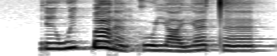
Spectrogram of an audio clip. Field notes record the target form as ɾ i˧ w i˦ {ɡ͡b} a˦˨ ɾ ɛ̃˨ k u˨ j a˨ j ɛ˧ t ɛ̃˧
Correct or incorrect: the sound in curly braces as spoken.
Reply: correct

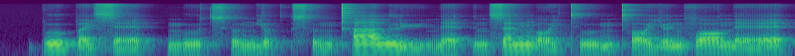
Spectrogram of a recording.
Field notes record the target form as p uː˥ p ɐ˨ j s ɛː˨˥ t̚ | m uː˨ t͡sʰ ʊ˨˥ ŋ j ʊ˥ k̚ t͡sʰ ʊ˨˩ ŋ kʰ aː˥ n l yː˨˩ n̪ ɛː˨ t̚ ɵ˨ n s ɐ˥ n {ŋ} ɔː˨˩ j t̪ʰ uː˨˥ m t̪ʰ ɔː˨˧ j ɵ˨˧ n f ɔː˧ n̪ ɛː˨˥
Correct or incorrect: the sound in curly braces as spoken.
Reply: correct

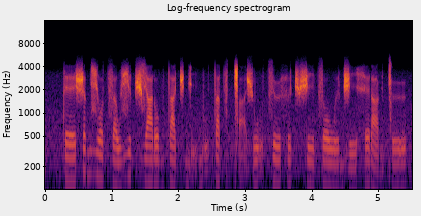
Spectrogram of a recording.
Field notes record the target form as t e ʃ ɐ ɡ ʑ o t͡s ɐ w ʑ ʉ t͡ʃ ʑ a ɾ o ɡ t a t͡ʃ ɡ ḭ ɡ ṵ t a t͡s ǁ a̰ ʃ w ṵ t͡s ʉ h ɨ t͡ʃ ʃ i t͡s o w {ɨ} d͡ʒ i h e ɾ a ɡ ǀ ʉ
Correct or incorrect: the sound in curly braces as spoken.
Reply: correct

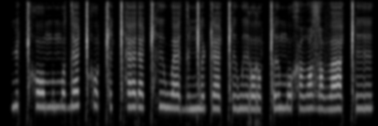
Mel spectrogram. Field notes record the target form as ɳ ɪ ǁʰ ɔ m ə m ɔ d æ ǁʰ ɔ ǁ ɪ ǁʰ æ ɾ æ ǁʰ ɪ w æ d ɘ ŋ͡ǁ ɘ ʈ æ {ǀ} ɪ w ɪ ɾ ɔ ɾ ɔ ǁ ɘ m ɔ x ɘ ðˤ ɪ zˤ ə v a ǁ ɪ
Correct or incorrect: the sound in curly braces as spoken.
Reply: incorrect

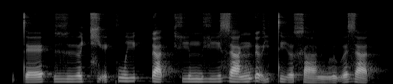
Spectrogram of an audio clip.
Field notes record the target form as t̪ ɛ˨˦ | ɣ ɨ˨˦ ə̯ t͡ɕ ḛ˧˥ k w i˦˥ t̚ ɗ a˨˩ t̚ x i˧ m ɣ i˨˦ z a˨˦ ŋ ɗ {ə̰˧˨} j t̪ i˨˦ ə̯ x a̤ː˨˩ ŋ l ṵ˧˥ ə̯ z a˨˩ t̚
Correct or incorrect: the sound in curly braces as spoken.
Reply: incorrect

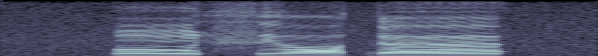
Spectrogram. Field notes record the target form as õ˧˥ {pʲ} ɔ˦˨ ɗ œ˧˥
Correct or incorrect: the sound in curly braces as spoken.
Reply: incorrect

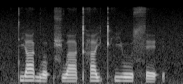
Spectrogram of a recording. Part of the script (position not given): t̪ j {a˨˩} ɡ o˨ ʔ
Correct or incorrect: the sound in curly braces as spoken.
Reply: incorrect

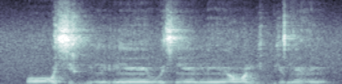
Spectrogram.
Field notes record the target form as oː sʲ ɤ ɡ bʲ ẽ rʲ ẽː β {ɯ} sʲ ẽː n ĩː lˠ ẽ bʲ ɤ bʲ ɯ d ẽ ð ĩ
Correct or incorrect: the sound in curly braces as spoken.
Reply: correct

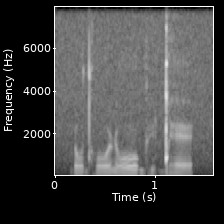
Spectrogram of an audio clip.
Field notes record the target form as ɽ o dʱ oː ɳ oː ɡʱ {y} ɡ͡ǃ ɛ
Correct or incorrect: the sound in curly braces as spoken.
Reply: correct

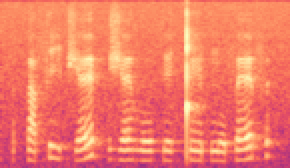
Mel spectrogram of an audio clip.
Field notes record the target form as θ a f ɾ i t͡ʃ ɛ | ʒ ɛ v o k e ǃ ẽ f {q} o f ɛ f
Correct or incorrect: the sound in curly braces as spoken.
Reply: incorrect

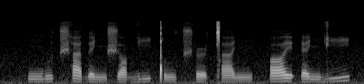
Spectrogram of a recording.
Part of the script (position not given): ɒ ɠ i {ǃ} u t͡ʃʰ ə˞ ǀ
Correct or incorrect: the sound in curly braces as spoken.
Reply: correct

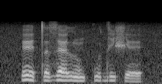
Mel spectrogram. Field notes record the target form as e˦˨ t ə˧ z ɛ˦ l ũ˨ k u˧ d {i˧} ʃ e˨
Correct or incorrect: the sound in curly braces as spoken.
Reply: incorrect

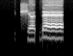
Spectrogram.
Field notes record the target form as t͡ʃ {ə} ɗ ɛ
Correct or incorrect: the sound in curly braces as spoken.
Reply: correct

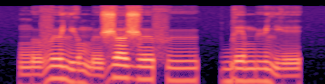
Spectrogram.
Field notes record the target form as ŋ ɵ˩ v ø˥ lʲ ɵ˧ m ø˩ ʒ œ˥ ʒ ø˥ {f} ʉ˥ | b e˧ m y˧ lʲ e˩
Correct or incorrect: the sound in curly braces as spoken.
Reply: correct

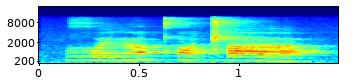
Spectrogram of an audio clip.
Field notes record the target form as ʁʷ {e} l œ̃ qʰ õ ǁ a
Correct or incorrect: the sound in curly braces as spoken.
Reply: correct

